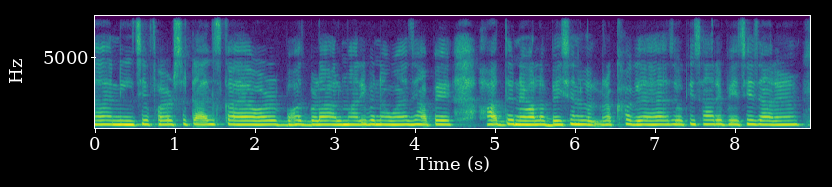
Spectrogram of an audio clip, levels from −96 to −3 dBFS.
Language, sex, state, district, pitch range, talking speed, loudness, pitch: Hindi, female, Himachal Pradesh, Shimla, 275-290 Hz, 180 wpm, -13 LUFS, 280 Hz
